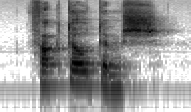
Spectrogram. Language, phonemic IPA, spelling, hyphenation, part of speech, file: Dutch, /fɑkˈtoː.tʏms/, factotums, fac‧to‧tums, noun, Nl-factotums.ogg
- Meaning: plural of factotum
